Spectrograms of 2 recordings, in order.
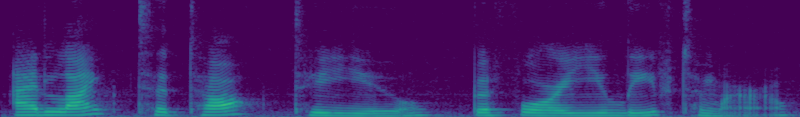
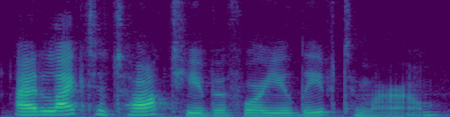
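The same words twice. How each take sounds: First: It is spoken a little more slowly than normal. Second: It is spoken at a normal conversational speed. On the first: "the second time a little slower" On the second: "the first time at a normal pace"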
